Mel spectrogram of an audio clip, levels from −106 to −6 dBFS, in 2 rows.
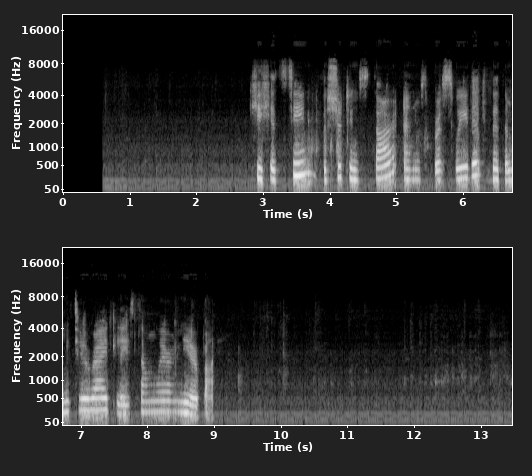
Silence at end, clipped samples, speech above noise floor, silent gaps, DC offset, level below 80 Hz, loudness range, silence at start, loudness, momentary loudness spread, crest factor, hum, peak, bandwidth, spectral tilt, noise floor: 4.5 s; under 0.1%; 37 dB; none; under 0.1%; -58 dBFS; 6 LU; 2.85 s; -27 LUFS; 10 LU; 20 dB; none; -10 dBFS; 8.2 kHz; -6.5 dB/octave; -63 dBFS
